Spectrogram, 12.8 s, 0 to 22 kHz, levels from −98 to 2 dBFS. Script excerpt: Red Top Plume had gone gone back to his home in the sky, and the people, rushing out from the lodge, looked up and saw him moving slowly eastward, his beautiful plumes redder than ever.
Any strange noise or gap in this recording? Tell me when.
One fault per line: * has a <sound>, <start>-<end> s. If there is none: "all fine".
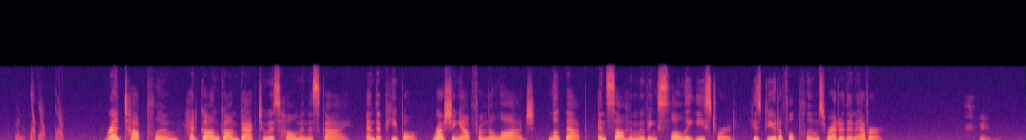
* has a chirp, 0.2-0.8 s
* has a laugh, 12.1-12.5 s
